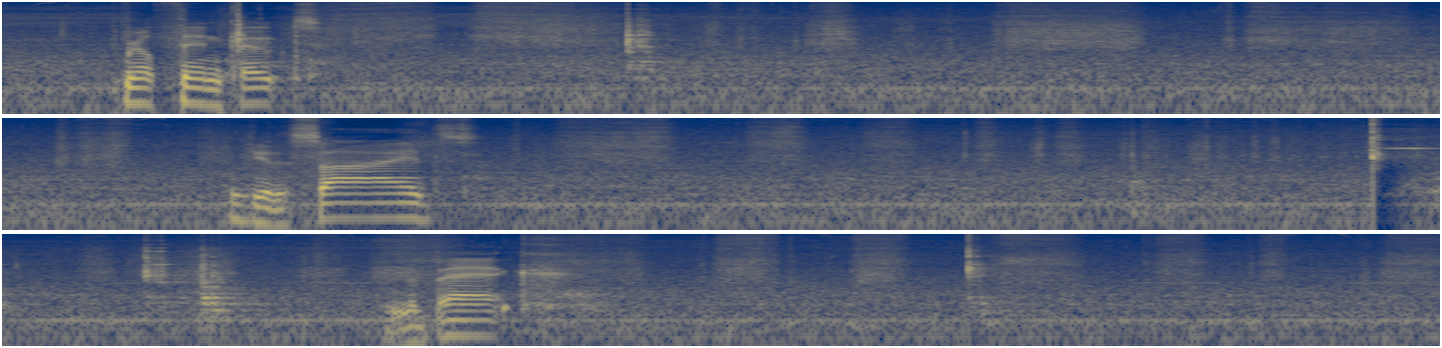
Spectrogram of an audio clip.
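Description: Metal tongs scrape and clink on a metal griddle.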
